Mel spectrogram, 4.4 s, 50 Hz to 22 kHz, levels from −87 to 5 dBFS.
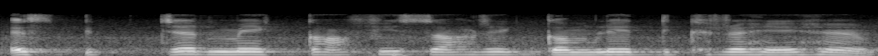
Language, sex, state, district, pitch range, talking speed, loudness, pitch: Hindi, female, Bihar, Patna, 175-190 Hz, 120 wpm, -19 LUFS, 185 Hz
